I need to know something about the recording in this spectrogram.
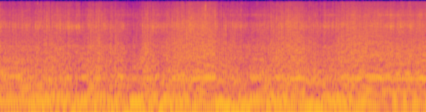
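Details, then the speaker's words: VW air-cooled engine in a Sterling kit car, just static-timed and valves adjusted after being found loose: revs unevenly, pitch wandering and stumbling; rough running, wiring still to sort and fuel pump suspected, cause not confirmed. "right I guess well it does run go through and take care of the wiring and see if I can get it to run a little better"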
